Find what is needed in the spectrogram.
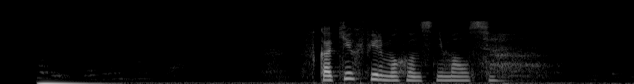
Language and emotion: Russian, neutral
